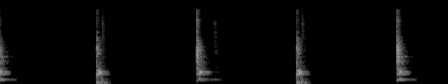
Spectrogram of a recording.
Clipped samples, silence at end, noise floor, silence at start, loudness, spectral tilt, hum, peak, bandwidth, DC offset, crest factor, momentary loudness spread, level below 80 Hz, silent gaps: under 0.1%; 0.35 s; under -90 dBFS; 0 s; -34 LUFS; -2.5 dB/octave; none; -12 dBFS; 14 kHz; under 0.1%; 26 dB; 9 LU; -58 dBFS; none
